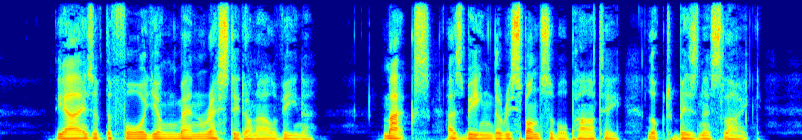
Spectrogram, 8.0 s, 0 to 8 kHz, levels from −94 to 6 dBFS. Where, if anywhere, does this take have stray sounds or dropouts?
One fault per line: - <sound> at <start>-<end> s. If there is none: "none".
none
